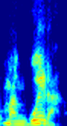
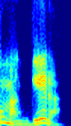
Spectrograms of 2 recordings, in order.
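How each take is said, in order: First: "manguera" said as mangüera, the u sounded as a w; "manguera" mispronounced on purpose with a w sound; wrong mangüera. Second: Said in the usual way. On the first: Shown as a demonstration. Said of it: "Yo digo manguera". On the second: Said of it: "en ningún momento digo manguera".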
